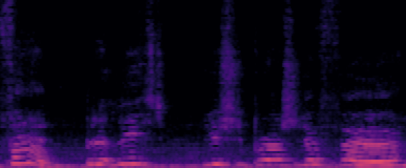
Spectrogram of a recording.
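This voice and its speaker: Soft-spoken and female-sounding, a put-on character voice speaks very slowly over clear background noise. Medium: read story. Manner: soft, soothing.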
